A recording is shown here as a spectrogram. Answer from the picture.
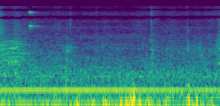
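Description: Quiet outdoor background: a steady low hum over a low rumbling noise, with no distinct event.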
